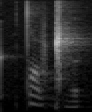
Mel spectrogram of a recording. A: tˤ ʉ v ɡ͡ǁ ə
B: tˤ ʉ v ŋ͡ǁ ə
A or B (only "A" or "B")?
A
